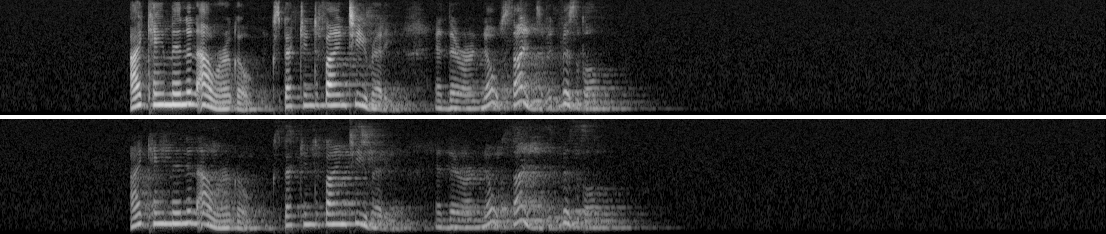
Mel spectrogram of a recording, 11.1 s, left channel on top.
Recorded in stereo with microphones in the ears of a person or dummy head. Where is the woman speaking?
50° left (ahead or behind), 0.8 m; by 6.1 s 75° left (ahead or behind), 3 m.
